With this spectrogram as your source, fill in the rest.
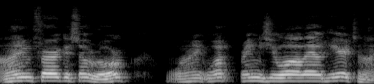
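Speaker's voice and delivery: put-on high-pitched elderly man's voice. Voicing a very old man greeting the group: Fergus O'Rourke voice. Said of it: "he looks at the four of ye and he's like".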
